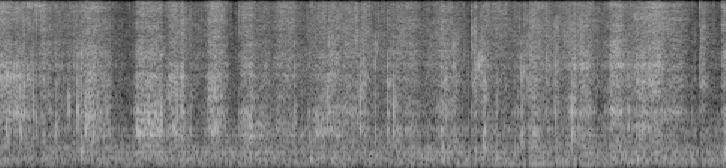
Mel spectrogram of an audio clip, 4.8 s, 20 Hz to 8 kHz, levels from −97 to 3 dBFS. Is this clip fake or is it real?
real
